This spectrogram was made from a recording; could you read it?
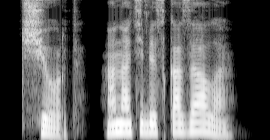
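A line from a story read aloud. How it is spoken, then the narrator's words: Flustered, then sullen. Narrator (Russian): Растерялся Шведов и сразу набычился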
